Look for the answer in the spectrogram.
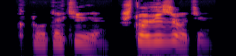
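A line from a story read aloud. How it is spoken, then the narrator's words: Grumbling guard. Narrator (Russian): пробурчал стражник на Арконском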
